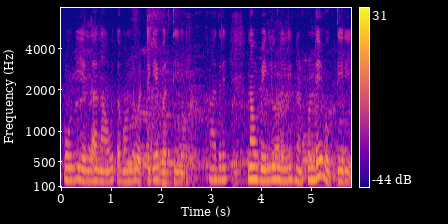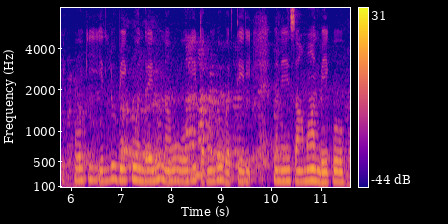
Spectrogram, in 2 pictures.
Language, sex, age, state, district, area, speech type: Kannada, female, 45-60, Karnataka, Bangalore Urban, urban, spontaneous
